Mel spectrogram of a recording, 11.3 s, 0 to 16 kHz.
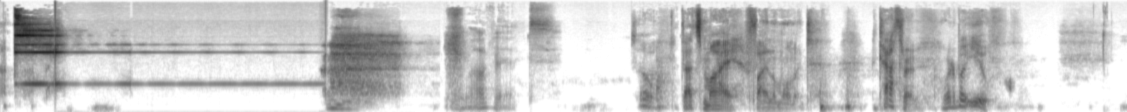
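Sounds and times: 
small Tibetan bell struck and ringing: 0.0 - 3.3
speech: 3.2 - 3.7, 4.5 - 10.1.

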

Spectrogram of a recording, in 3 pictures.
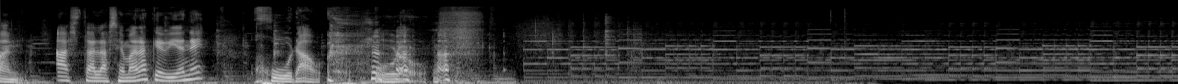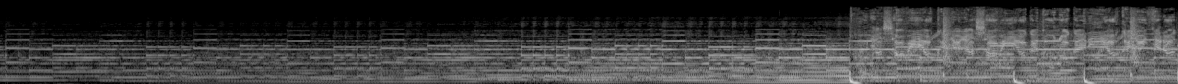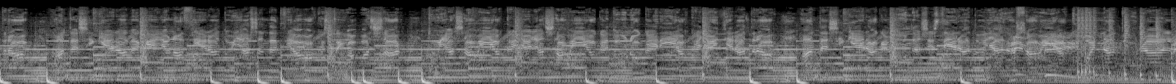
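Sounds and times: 
speech: 0.0 - 4.8
sustained chords in rap song intro: 0.0 - 35.3
laughter: 3.3 - 4.9
loud punchy hip-hop beat with steady kicks: 12.8 - 35.3.

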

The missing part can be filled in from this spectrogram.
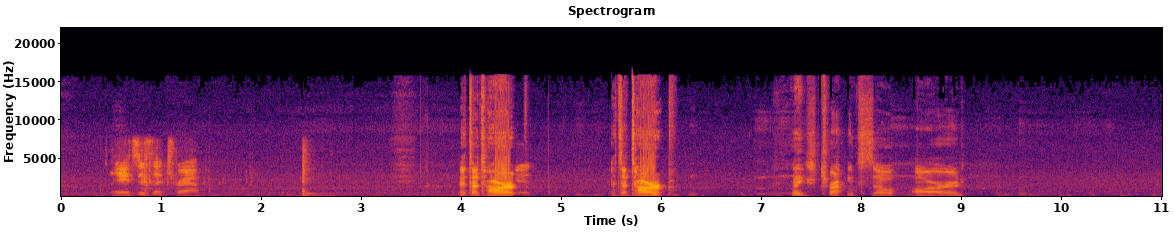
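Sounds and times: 
faint hum: 0.0 - 11.0
speech: 0.5 - 1.6, 4.0 - 4.8, 5.5 - 6.2, 7.3 - 9.1
heartbeat sound effect: 1.4 - 3.3, 4.7 - 7.6, 8.3 - 11.0.

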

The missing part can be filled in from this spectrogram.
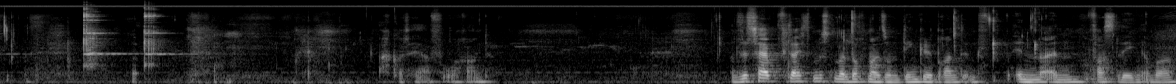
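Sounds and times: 
glasses clinking in a toast: 0.8 - 2.3
speech: 4.0 - 5.0, 7.3 - 11.7.

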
